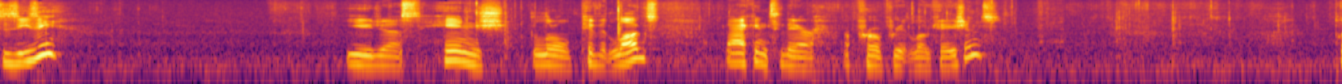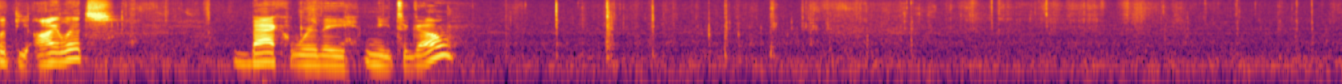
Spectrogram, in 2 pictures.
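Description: Small plastic parts click and snap as they are handled.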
